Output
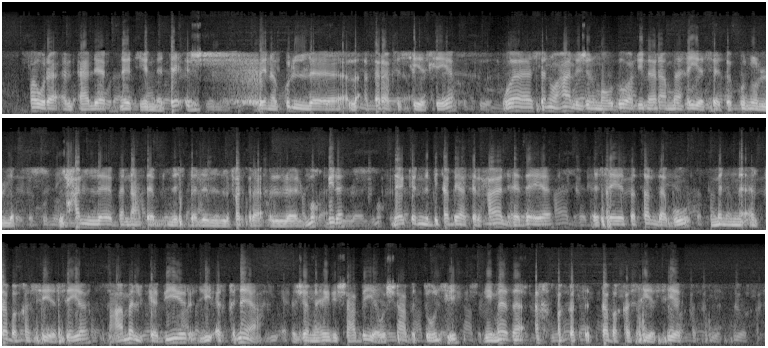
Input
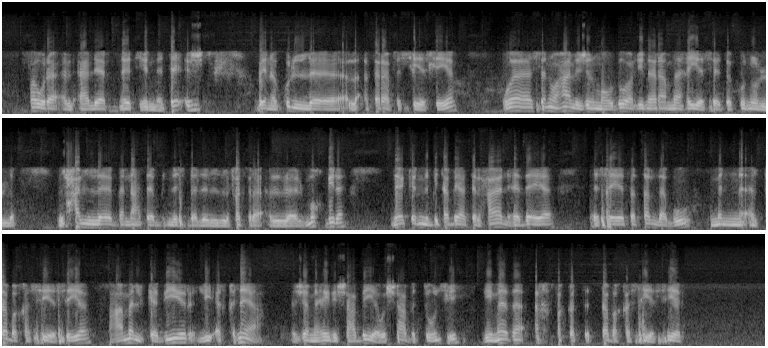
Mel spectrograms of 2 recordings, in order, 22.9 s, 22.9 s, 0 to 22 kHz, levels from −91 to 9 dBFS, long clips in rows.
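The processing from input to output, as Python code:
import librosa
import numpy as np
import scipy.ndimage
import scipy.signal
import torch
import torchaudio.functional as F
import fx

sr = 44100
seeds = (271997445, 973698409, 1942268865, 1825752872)

p1 = fx.spec_repair(x, sr, seeds[0], start_s=2.04, length_s=0.5, low_hz=370.0, high_hz=3400.0, source='both')
p2 = fx.low_shelf(p1, sr, hz=160.0, db=-9.5)
p3 = fx.rider(p2, sr, range_db=10, speed_s=0.5)
p4 = p2 + (p3 * librosa.db_to_amplitude(-0.5))
y = fx.echo_alternate(p4, sr, ms=661, hz=1200.0, feedback_pct=59, wet_db=-13)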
